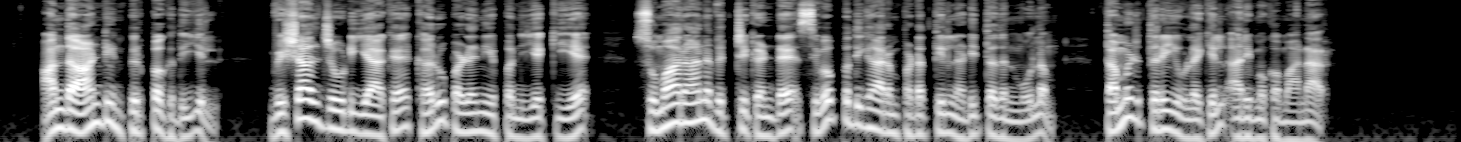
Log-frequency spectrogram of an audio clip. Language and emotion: Tamil, neutral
